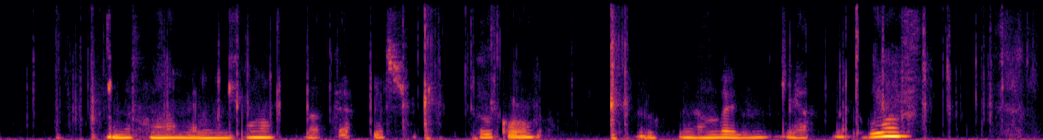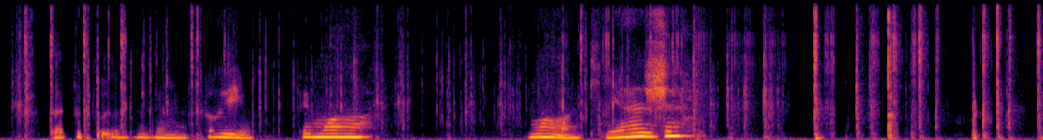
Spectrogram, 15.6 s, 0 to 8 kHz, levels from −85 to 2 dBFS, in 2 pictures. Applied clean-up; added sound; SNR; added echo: neural diffusion model UNIVERSE++.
